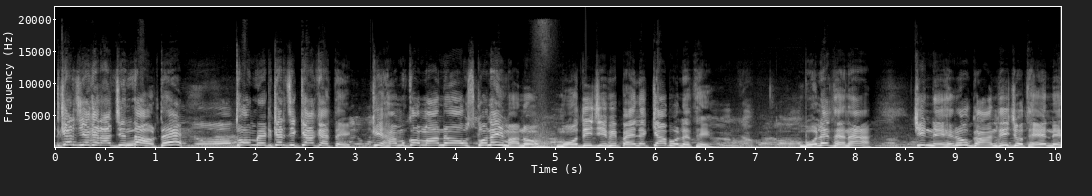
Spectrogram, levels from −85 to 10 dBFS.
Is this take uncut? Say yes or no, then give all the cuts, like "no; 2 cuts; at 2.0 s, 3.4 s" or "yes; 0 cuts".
no; 2 cuts; at 3.1 s, 4.9 s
